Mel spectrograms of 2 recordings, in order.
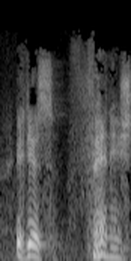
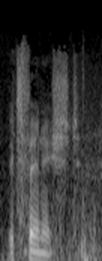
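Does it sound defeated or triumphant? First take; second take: triumphant; defeated. First: It sounds triumphant and victorious. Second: It sounds defeated and tragic.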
